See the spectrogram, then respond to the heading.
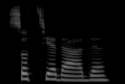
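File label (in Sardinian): "sotziedade", female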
